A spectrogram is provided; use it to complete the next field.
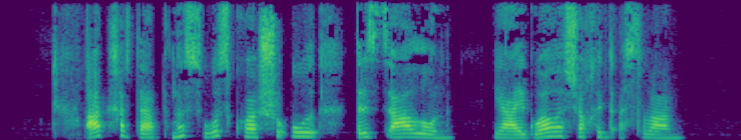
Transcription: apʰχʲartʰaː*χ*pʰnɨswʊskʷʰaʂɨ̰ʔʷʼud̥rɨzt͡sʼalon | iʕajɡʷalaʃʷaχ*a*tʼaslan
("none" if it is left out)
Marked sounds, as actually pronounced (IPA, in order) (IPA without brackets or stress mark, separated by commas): none, i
